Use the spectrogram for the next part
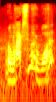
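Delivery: ordinary talk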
